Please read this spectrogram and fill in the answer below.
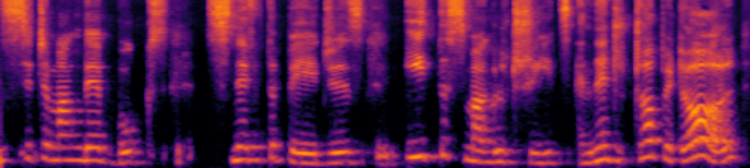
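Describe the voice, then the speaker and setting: A woman with an Indian accent reading a children's story aloud in a measured, expressive way, with dramatic emphasis and pauses. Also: medium pitch, rough recording.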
